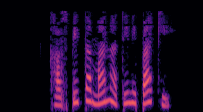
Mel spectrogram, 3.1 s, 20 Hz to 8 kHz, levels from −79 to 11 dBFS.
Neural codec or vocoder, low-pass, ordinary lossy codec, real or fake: vocoder, 44.1 kHz, 128 mel bands every 512 samples, BigVGAN v2; 7.2 kHz; MP3, 24 kbps; fake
